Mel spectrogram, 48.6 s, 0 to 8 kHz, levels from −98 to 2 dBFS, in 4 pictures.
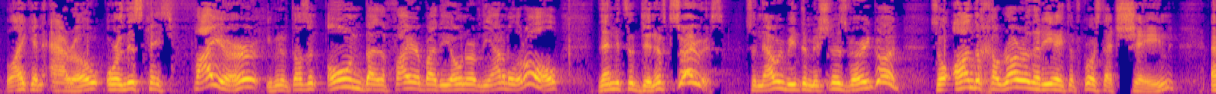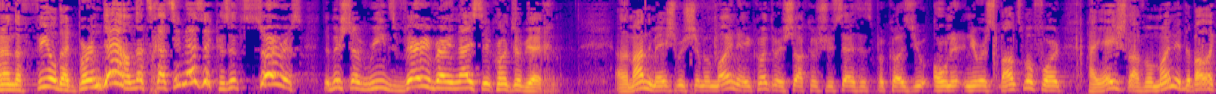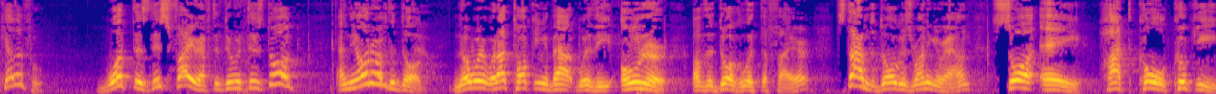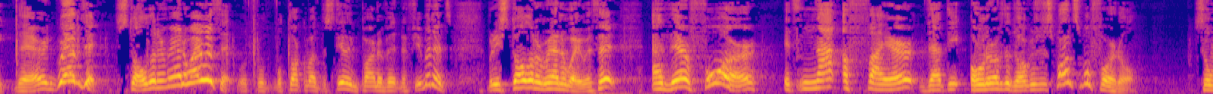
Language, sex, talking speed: English, male, 230 wpm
